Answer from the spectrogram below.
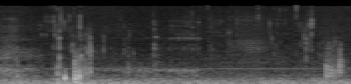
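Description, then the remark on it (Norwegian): Two wet gulping swallows of coffee, one early and a fainter one near the end, with a soft squishy throat sound over a steady low background hum. “Nå skal jeg prøve å svelge, og så skal du prøve å svelge.”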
